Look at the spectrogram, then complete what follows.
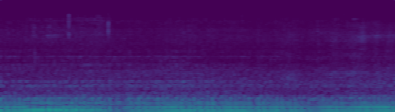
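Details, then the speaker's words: Motorcycle at idle after KLEEN/PAIRS removal, clean air mod and shimmed jet needles: loose, uneven metallic clatter from a slack cam chain; tensioner likely never done and needs resetting, rattly from start. "that'll climb up a little bit as well from start because start these are very rattly anyway but especially when the cam chain tension needs doing"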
